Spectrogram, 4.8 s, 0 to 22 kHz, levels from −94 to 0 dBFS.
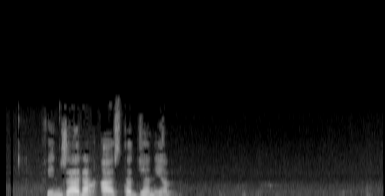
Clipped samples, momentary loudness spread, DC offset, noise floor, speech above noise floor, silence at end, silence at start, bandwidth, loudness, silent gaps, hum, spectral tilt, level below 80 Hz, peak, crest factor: under 0.1%; 16 LU; under 0.1%; -67 dBFS; 40 dB; 2.65 s; 0.6 s; 11 kHz; -27 LUFS; none; none; -4 dB/octave; -86 dBFS; -8 dBFS; 24 dB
